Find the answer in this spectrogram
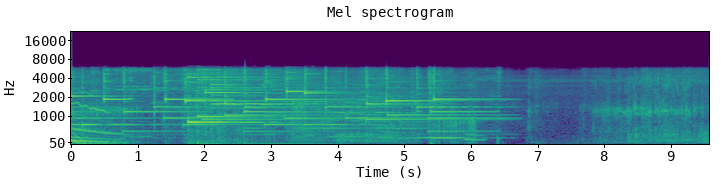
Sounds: inside a large room or hall, Music, Glockenspiel

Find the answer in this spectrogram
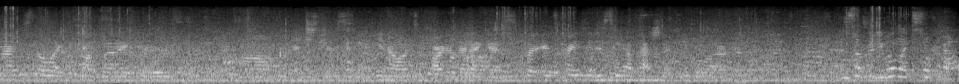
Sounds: Speech

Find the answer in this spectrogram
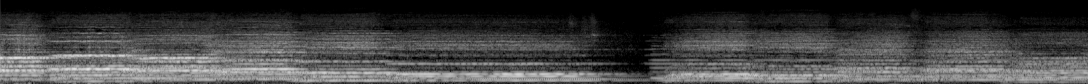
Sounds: Bowed string instrument

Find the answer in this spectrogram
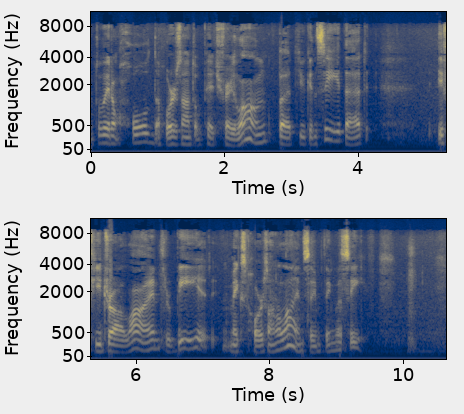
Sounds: Speech

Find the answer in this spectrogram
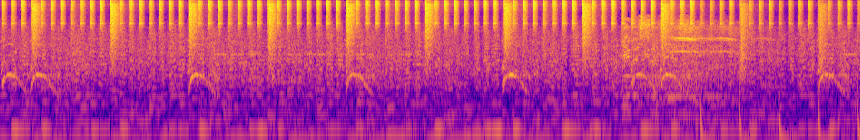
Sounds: Electronic music, Music

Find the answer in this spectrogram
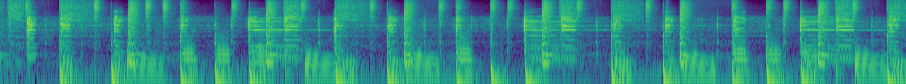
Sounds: Music

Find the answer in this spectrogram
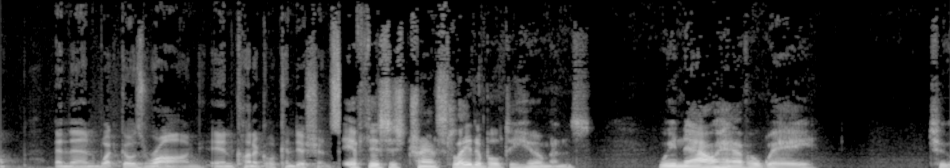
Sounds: Speech

